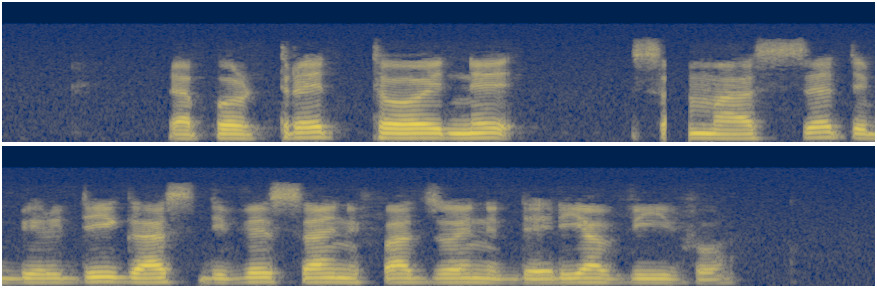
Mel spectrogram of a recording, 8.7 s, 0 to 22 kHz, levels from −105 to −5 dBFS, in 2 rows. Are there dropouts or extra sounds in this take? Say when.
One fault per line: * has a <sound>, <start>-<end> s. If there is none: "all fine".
* has a dropout, 3.3-3.4 s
